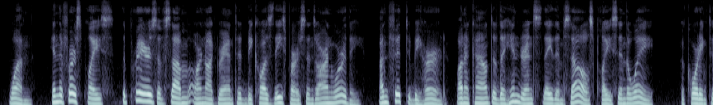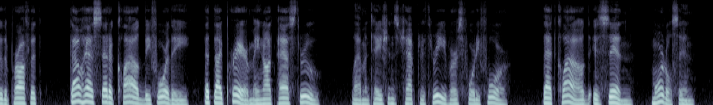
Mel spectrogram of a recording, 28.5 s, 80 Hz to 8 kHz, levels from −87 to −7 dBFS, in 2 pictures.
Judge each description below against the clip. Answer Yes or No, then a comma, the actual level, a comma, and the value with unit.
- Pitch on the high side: No, low, 135 Hz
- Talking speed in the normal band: No, slow, 130 wpm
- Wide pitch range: No, average, 4.3 semitones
